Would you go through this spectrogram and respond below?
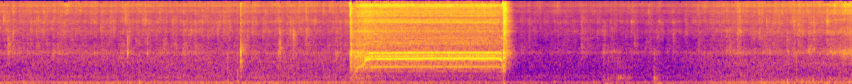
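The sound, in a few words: drilling a hole into MDF board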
